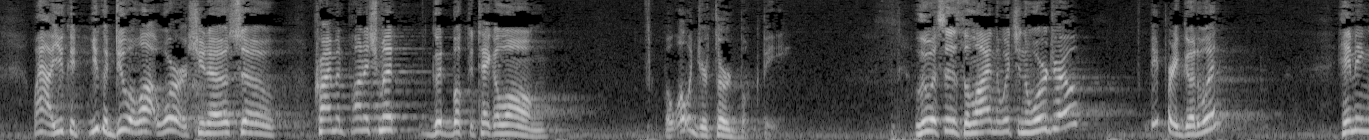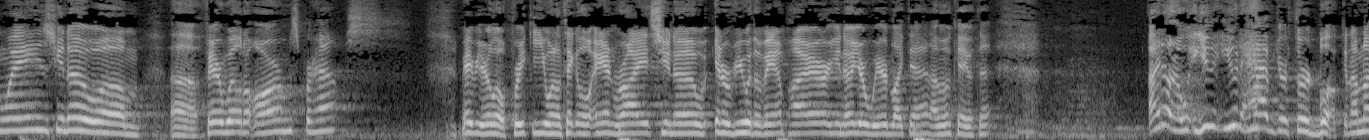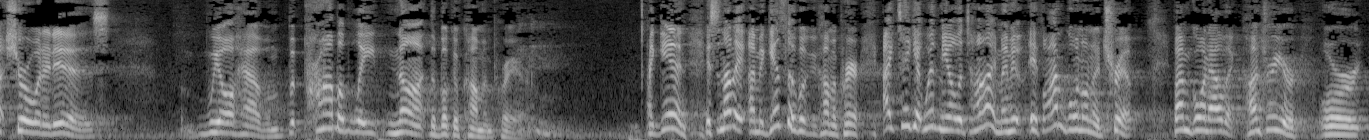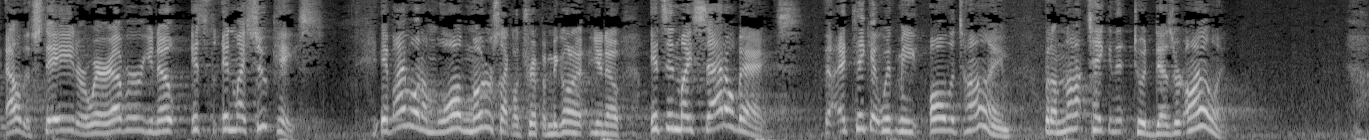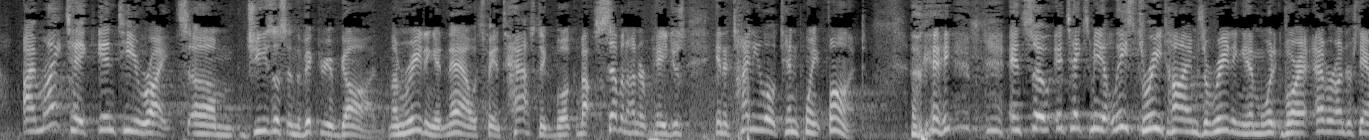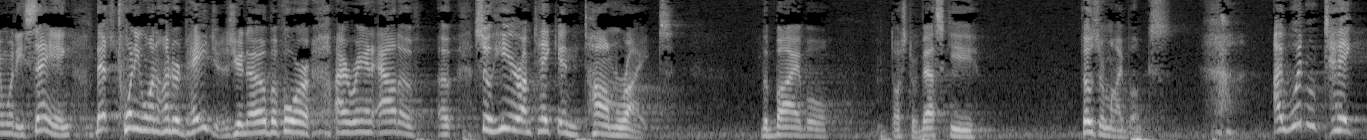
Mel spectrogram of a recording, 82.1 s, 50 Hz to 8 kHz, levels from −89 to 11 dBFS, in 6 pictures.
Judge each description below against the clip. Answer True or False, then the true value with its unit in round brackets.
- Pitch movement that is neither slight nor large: False (6.7 semitones)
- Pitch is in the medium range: False (215 Hz)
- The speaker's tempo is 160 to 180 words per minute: False (195 wpm)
